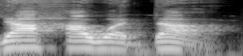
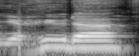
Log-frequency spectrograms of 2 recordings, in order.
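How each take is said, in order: First: The name has only 'ah' vowel sounds. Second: The name has 'eh' and 'oo' vowel sounds. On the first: The speaker calls it right. "You only have ah and I sounds" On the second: The speaker calls it wrong. "how people say"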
